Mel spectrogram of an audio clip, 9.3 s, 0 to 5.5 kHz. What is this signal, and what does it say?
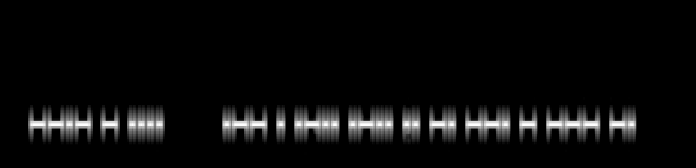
Morse code, heard as a keyed tone, about 20 wpm, 700 Hz. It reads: QTH WELLINGTON
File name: UK MASTER QSOs TRAINING / 20WPM / UK MASTER QSOs 0001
